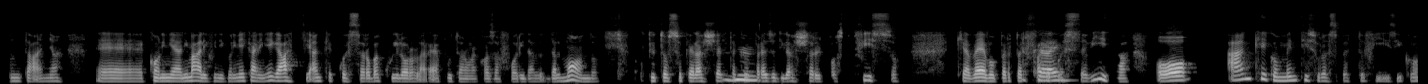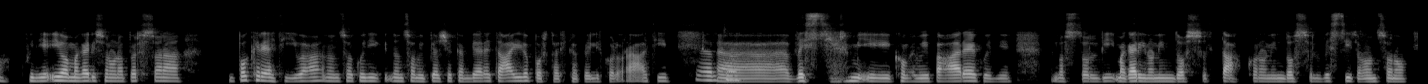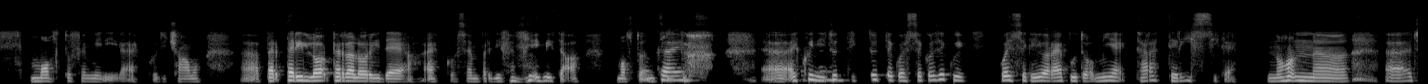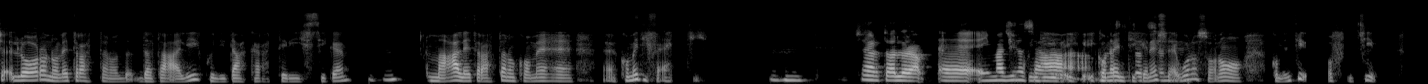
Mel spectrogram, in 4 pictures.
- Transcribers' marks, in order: tapping; laughing while speaking: "vestirmi"; laughing while speaking: "femminilità"; chuckle; other background noise; laughing while speaking: "non"
- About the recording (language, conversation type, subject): Italian, advice, In quali situazioni ti senti escluso o non sostenuto dai membri della tua famiglia?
